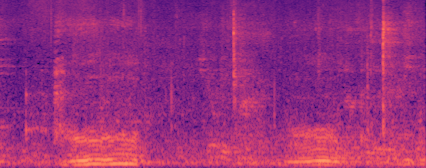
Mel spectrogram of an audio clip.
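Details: Beagle groaning with pleasure while being massaged: two low, drawn-out moaning groans, each about a second long, separated by a quieter pause with faint rustling.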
